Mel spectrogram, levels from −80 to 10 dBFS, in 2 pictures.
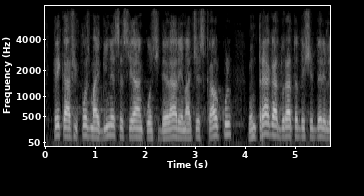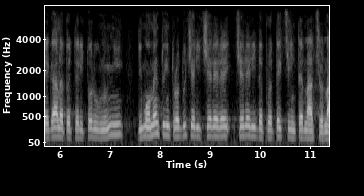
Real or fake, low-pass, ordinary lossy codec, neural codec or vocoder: real; 7.2 kHz; Opus, 16 kbps; none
